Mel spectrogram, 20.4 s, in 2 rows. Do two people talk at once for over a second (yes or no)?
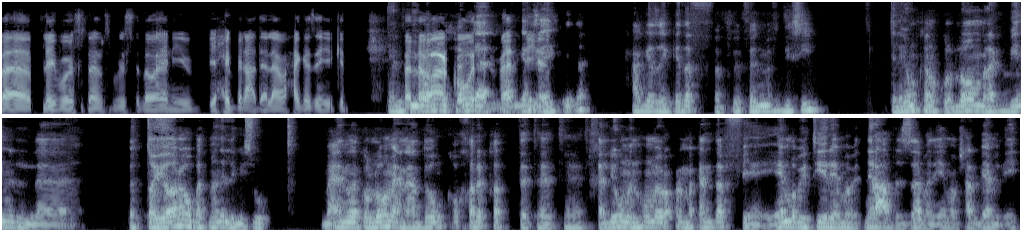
yes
